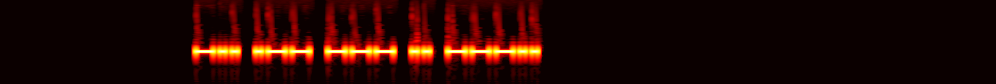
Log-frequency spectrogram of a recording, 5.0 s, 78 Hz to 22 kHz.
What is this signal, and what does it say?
Morse code, heard as a keyed tone, about 42 wpm, 700 Hz. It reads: DWOI8
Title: Code Groups - 5 Letter:Numbers - 40wpm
